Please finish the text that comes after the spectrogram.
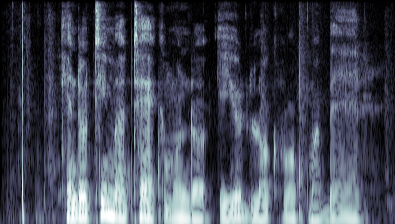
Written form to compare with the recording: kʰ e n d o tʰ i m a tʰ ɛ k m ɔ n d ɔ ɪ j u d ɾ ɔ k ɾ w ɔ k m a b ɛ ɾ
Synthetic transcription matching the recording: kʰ e n d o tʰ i m a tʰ ɛ k m ɔ n d ɔ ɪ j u d l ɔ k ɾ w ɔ k m a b ɛ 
